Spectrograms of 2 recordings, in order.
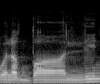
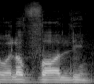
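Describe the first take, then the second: First: The emphatic consonant is said as a d-like sound. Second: The emphatic consonant is said as a z-like sound. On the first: The speaker calls it right. "veleddallin yerine" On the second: The speaker calls it wrong. "dat harfini va diye çıkarmak"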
